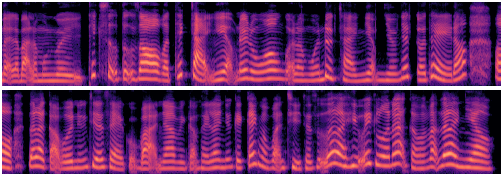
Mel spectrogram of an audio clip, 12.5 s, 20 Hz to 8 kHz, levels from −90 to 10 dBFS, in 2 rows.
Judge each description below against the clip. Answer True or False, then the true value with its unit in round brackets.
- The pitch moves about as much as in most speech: True (4.3 semitones)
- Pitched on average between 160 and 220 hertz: False (265 Hz)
